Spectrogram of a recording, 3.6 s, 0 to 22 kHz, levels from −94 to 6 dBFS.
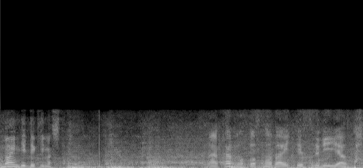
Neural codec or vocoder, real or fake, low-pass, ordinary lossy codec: codec, 16 kHz, 4 kbps, FreqCodec, smaller model; fake; none; none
